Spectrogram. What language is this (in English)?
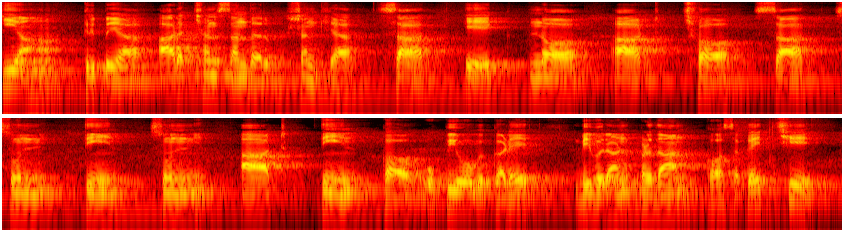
Maithili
